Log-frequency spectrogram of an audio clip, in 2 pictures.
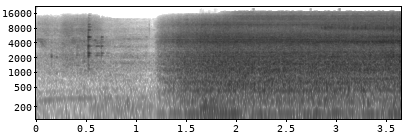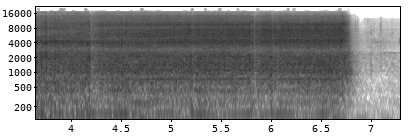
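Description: A power tool drills out and widens a bolt hole in a part during a Lexus IS F supercharger install, running as a loud, steady whine for about five seconds before cutting off.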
